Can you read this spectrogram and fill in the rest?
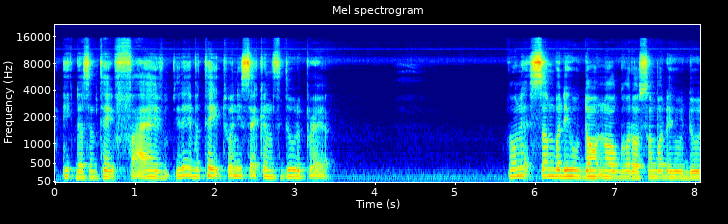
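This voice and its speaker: A Jamaican man in his thirties preaches his testimony to a phone camera held at arm's length in a small room at home, sounding urgent and pleading. His voice is a little high, gravelly, and darkish in tone.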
